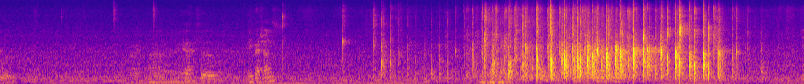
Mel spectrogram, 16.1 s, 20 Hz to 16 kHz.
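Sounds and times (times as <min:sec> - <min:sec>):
audience applauding: 0:07.4 - 0:15.1.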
